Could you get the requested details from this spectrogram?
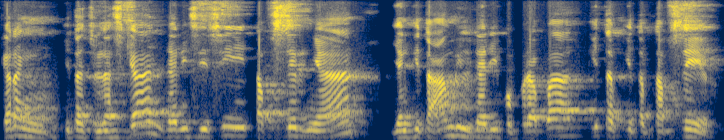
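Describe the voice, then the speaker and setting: Javanese-accented ustadz type guy teaching recitation, really slow, repeats words, echoey room. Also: on the high side, fairly bright tone, distant mic. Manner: drills recitation, repeating words slowly for the audience. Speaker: Islamic religious teacher. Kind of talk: Quran recitation lesson.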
